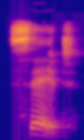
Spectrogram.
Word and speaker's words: said: Said. No, this is different. This is like the air sound, like as in air.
